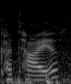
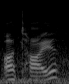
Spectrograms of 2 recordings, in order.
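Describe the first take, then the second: First: The word begins with a K sound. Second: The word begins with a vowel sound. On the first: This is how men usually say it. "they'll say it with a G or a K sound" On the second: This is how women usually say it. "women will usually say it with an ata, with an A"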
